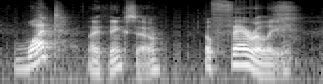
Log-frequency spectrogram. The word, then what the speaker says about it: Farrelly: Oh, Farrelly. You were saying like just fairly. Yeah, but it is Barely. pronounced fairly. Like barely.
